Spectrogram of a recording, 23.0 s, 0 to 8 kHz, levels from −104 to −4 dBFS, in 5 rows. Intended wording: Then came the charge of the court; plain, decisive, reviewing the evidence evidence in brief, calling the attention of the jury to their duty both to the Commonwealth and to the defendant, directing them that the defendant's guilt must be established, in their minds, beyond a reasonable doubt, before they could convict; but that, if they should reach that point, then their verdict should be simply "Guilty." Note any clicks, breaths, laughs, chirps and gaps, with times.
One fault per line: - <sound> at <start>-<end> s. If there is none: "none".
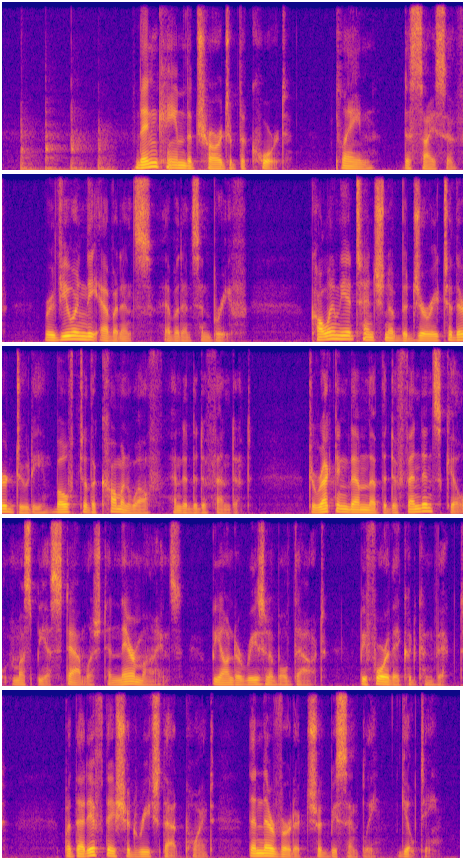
- thud at 0.2-1.2 s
